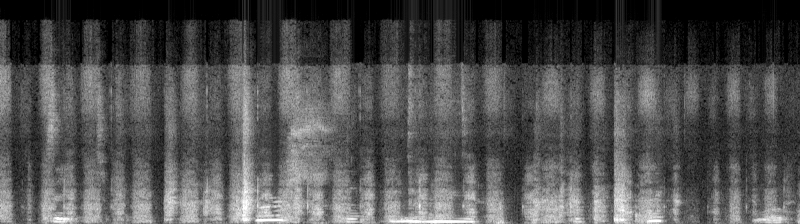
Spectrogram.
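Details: Sleeping female dog with tongue out, owner calls it loud snoring: quick, repeated breathy puffs fitting panting, with voices and room noise around it.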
